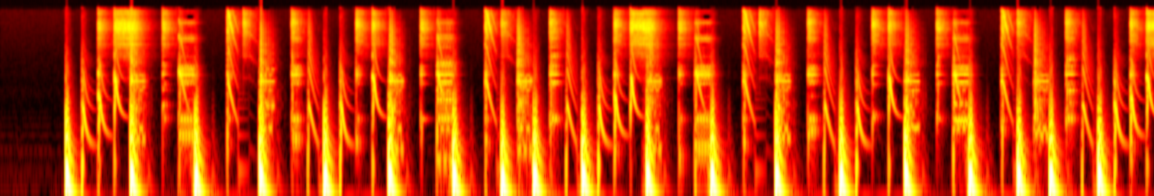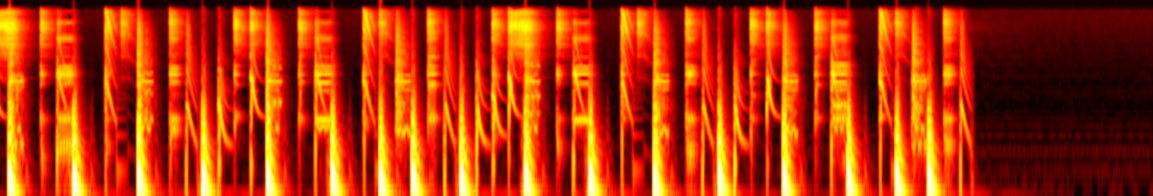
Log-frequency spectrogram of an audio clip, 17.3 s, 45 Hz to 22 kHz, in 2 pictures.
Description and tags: mm sidbox.01-demo
Short techno beat demo of all the sounds on my sidbox.01 kit.
Programmed and sequenced on an Elektron Monomachine SFX-60, using only SID 6581 machines.
*No compression, limiting, EQ added*
c64, beat, sid, lofi, techno, 6581, monomachine, analog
